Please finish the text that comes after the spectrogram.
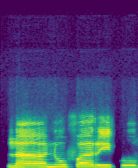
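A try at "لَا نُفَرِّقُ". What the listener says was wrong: Bukan. La nufarriqu. La nufarriqu. Ada tasjid.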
